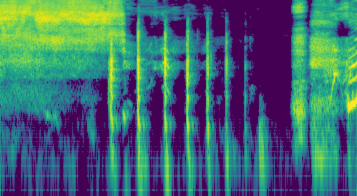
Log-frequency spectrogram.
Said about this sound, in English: And this song is playing while we're watching the love interest boy, shirtless, put on spray deodorant.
